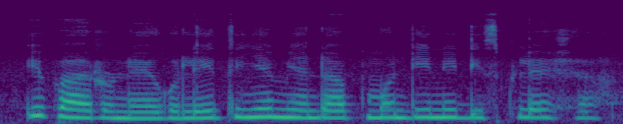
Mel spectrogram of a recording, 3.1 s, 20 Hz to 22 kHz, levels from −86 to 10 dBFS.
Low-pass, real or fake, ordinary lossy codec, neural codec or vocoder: 14.4 kHz; real; none; none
